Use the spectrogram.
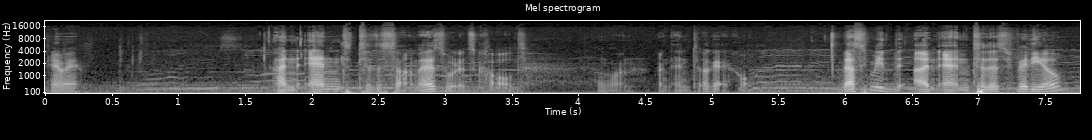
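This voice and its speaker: Male gaming narrator: casual, offhand, some fry in the voice, medium pitch, music behind. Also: fairly quick, pauses often, bright, forceful tone. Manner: offhand, muttering asides, mild swearing. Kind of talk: casual playthrough narration with scene description.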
